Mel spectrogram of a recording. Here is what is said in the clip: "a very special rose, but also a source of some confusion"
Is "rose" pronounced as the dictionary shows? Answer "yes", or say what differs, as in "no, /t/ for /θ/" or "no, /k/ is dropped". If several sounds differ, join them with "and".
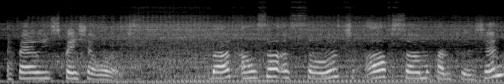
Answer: no, /w/ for /ɹ/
